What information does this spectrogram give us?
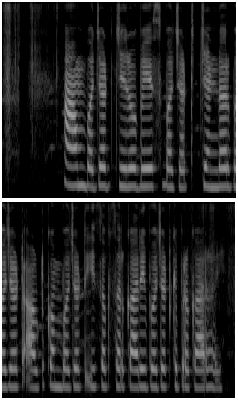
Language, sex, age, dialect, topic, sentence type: Magahi, female, 18-24, Southern, banking, statement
